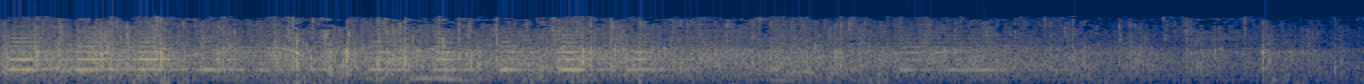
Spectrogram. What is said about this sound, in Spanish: Denle un fuerte aplauso a mi esposa, por favor.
